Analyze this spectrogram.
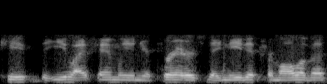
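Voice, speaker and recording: A man is speaking. His pitch sits fairly low. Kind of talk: radio show break announcement. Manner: casual, quick, conversational.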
